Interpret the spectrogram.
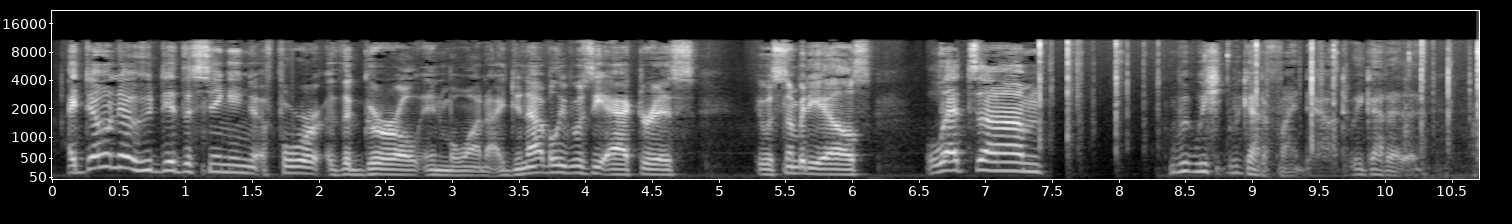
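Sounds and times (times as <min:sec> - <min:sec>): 
speech: 0:00.1 - 0:07.6, 0:08.4 - 0:10.5
crisp computer keyboard keystrokes: 0:07.4 - 0:10.6.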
